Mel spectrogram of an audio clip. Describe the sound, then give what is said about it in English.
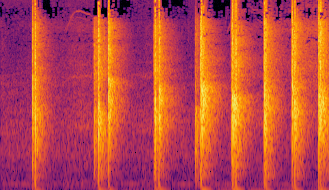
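A slow clap recreating the one at the end of the film Lucas: about nine sharp, crisp hand claps with no voices, starting spaced out and gradually picking up pace, a couple of them slightly doubled as if from more than one pair of hands. “Remember when he comes down the hallway and they start clapping very slowly? Slow clap?”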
